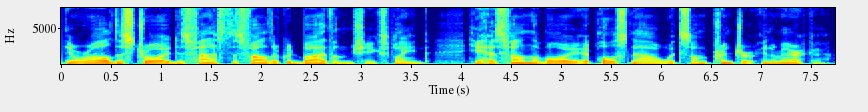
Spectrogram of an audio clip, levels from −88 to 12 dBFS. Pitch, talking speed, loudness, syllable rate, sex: 105 Hz, 200 wpm, -18 LUFS, 4.8 syllables/s, male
